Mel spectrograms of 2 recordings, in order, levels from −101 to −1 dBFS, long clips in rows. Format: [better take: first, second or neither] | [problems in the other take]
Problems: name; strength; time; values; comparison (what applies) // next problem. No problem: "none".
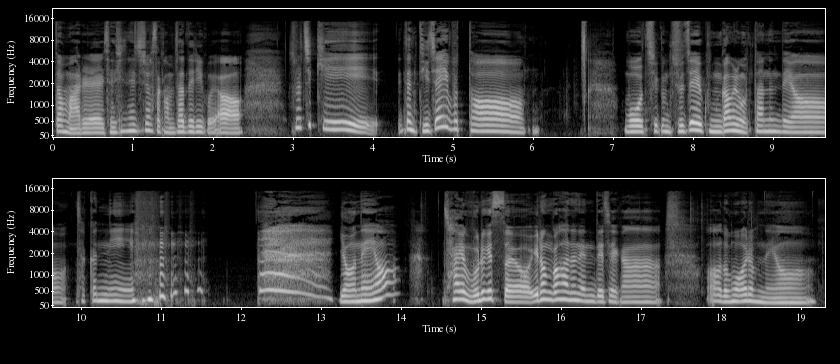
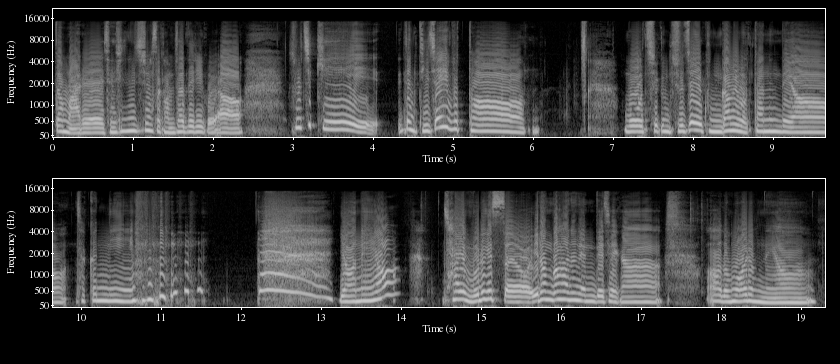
first | distortion; heavy; 8 dB below the speech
